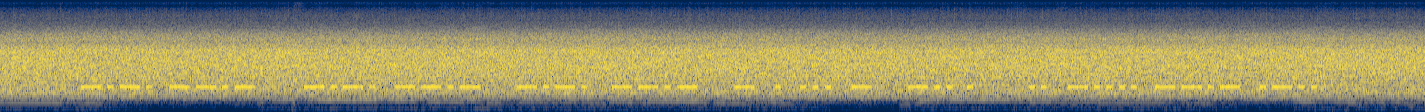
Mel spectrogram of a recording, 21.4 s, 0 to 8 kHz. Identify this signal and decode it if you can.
Morse code, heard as a keyed tone, hand-sent with a paddle, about 13 wpm, 530 Hz, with heavy radio static. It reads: CQ CQ CQ TEST DE I6QL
